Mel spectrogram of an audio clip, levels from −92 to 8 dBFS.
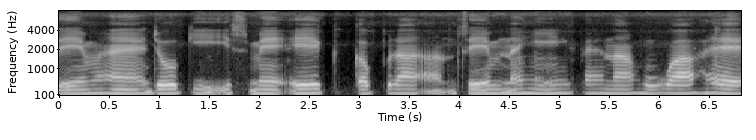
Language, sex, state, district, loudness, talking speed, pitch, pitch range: Hindi, male, Bihar, West Champaran, -17 LUFS, 105 wpm, 145 Hz, 140-150 Hz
